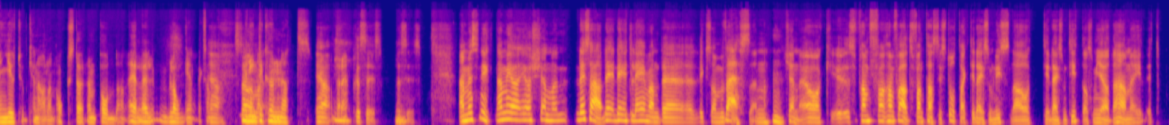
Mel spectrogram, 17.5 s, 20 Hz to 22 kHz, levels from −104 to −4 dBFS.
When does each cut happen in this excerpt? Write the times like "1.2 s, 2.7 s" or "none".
5.0 s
